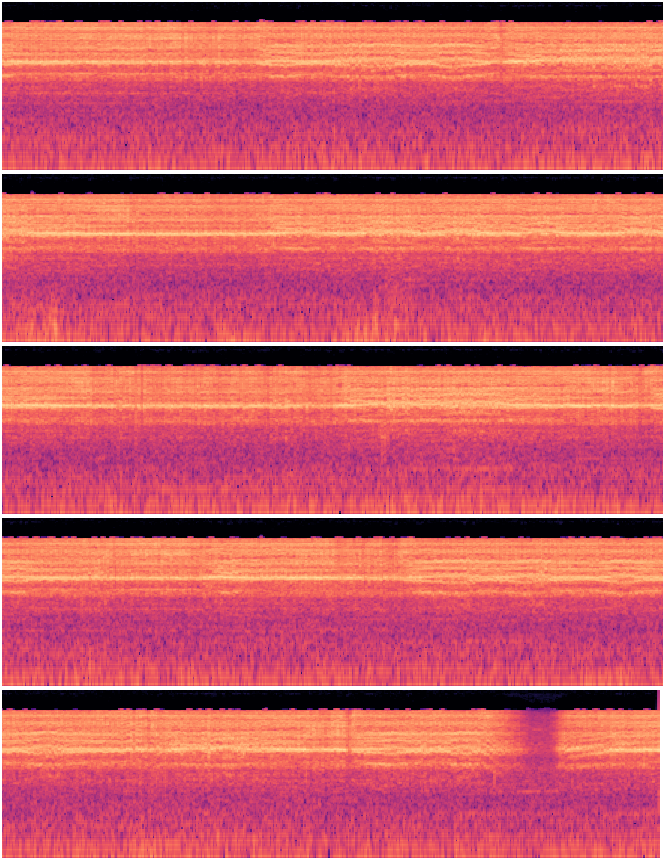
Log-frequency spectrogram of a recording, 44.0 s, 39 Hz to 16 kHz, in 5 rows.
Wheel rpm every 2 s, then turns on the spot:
160, 160, 160, 160, 160, 160, 160, 160, 160, 160, 160, 160, 160, 160, 160, 160, 160, 160, 160, 160, 130, 90.
none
